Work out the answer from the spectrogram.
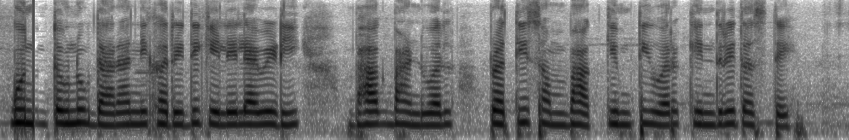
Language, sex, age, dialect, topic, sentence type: Marathi, female, 25-30, Varhadi, banking, statement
